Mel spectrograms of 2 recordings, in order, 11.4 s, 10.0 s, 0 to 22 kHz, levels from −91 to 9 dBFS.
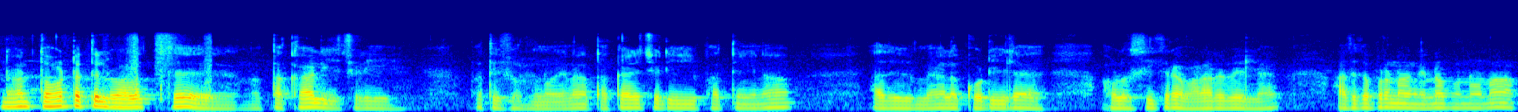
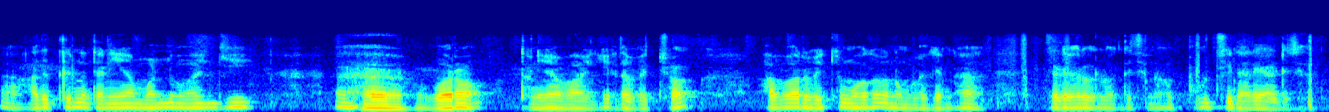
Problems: none marked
